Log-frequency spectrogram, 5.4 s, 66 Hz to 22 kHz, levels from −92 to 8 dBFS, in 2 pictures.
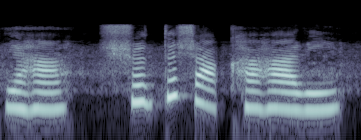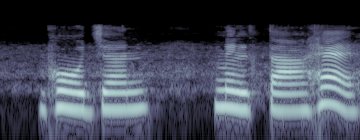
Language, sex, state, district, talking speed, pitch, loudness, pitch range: Hindi, female, Madhya Pradesh, Dhar, 65 wpm, 250 Hz, -15 LUFS, 235-280 Hz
